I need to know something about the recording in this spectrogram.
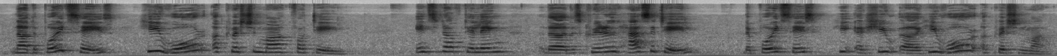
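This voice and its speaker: Woman teacher, Indian English accent, high voice, patient and repetitive, quizzing the class; faint noise behind. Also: roomy sound. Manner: explains patiently, repeats lines, asks the class questions. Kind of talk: online class poem explanation.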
